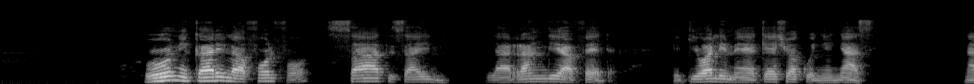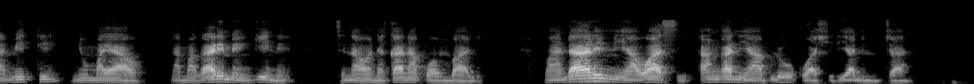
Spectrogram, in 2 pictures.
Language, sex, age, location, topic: Swahili, male, 36-49, Nairobi, finance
